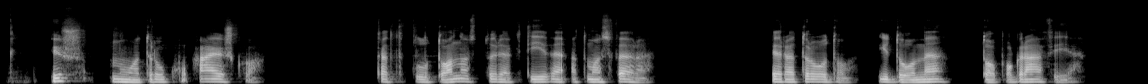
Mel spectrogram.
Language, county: Lithuanian, Tauragė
